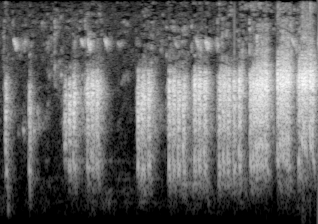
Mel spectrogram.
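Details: Streak-eared Bulbul giving harsh, buzzy chattering notes in irregular bursts, with short gaps between clusters and faint high ticks above.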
